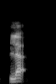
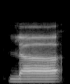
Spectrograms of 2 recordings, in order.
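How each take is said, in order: First: لا cut short with a catch; clipped wrong reading. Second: لا held too long; over-stretched wrong reading. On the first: Teacher showing what not to read, cut-short لا. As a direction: snap لا shut too early. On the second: Teacher showing what not to read, drawn-out لا. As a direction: drag out the vowel of لا. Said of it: "دونوں wrong ہیں". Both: Shown as a demonstration.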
